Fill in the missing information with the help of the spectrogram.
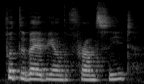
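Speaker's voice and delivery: plain reading voice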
